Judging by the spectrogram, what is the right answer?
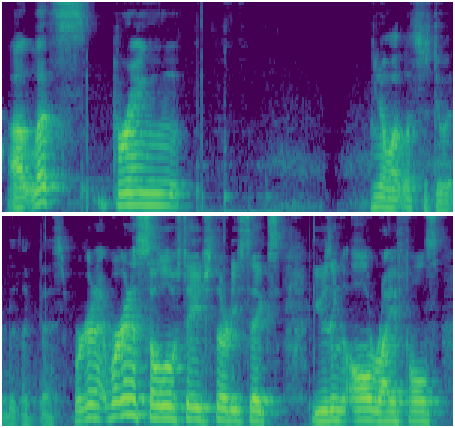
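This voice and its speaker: A man's voice: fairly high pitch, expressive, moderate pace. A man live-streaming a strategy game, giving casual, upbeat, rambling commentary, correcting himself and cheering on his troops aloud.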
